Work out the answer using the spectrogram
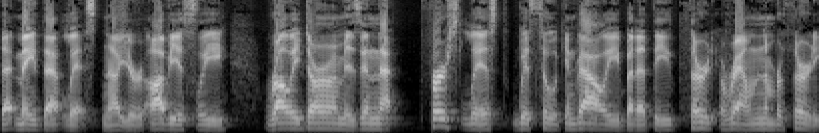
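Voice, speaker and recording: Speaking in a Chicago accent, a man delivers bright, sharp, fairly even speech with hardly any pauses, in a very clean recording against a silent background. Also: medium pitch for a man, moderate pace. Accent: Chicago, nasal. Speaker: entrepreneur network director and consultant. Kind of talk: casual interview.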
